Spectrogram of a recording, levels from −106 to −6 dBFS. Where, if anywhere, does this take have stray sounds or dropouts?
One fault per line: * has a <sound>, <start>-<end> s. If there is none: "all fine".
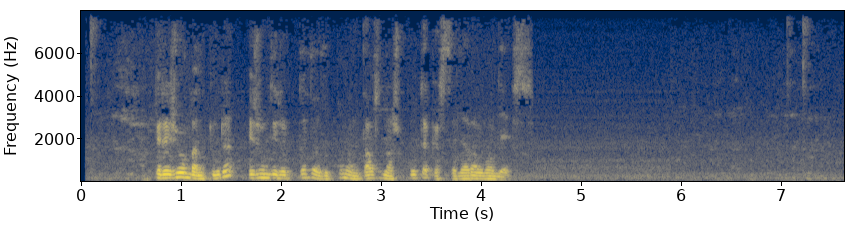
all fine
